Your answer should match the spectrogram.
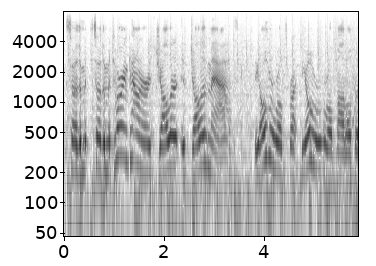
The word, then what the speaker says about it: Jaller: Jala. That's how it's fucking pronounced.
